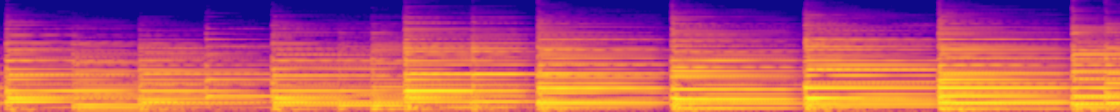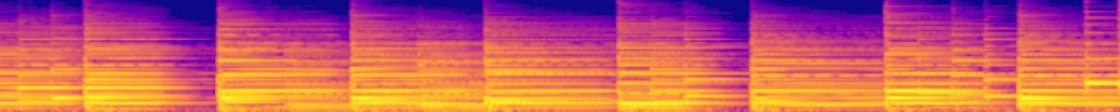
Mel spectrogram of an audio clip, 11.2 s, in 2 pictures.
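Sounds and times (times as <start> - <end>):
musical accompaniment: 0.0 - 11.2.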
